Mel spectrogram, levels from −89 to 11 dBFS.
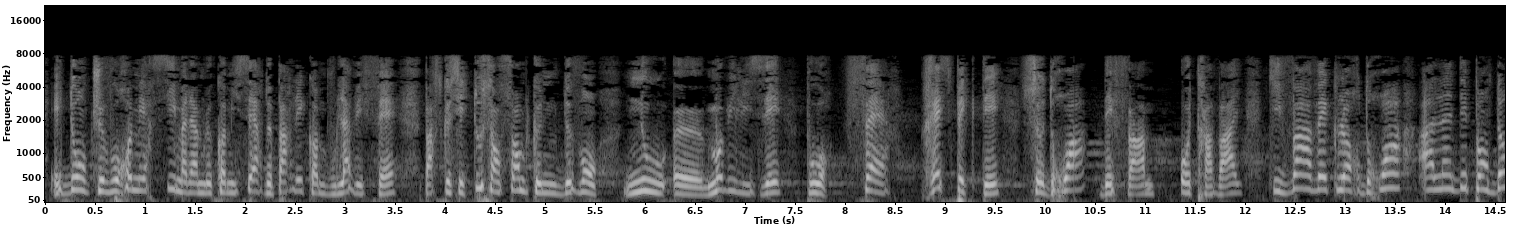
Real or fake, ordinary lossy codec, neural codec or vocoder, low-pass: real; none; none; none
